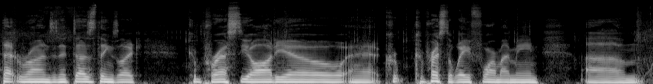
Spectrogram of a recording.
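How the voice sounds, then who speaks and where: Channel host, male, young adult, deep mellow voice, halting rambling delivery, soft music underneath. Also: smooth. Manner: halting, full of uhs and restarts. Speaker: YouTube gaming channel host. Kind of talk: rambling casual channel update. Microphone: USB desktop condenser mic. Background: soft background music.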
